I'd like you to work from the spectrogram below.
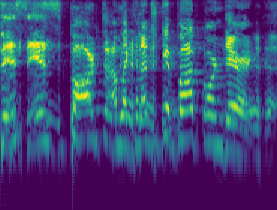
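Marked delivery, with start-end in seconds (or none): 0.0-1.1 put-on loud bellowing warrior battle-cry yell. Recalling how a guy kept yelling at everybody, retelling a yell. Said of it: "he just kept yelling at everybody".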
